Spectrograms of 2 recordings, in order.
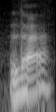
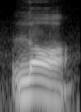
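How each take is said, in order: First: The vowel is open and thin, like a. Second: The vowel is rounded, like o. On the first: The speaker calls it right. "kita baca la secara infitah, terbuka rahangnya dan tipis" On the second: The speaker calls it wrong. "dibunyikan o di la ... itu salah"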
